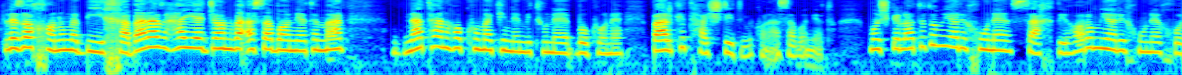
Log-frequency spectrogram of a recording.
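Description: A woman's voice: on the high side, a little mellow, no echo. Woman giving earnest marriage advice, dull sound. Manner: earnest, lecturing, restates points for emphasis. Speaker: family psychology expert. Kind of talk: explanatory talk-show advice.

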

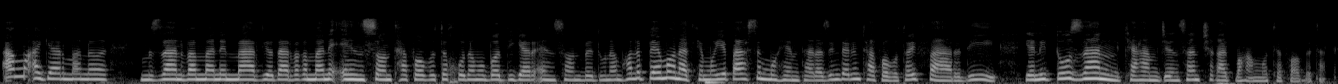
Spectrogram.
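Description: A woman's voice: a little high, dark tone, no echo, dull audio. A woman explaining the psychology of couples on a talk show in an earnest, lecturing way, restating her points for emphasis. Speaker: family psychology expert.

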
